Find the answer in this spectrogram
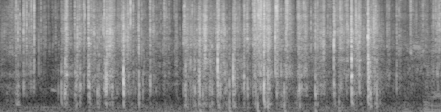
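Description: Mute swan feeding from a plastic tub of seeds: rapid, irregular clicking and rattling as its bill scoops the seeds against the plastic.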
